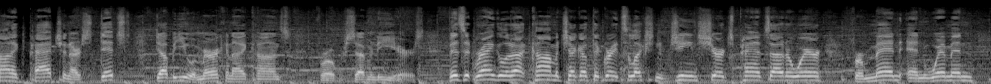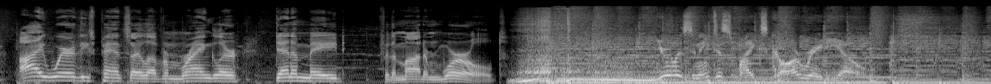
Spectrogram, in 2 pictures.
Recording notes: coming to you LIVE form the Pebble Beach Concours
